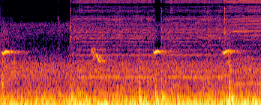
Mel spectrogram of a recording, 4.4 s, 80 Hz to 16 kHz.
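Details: 1998 Ford Ranger wipers on high after a new motor install; the real fault was a bad relay, swapped for the horn relay: low motor drone under quick squeaky sweeps about every 1.25 s; wipers work normally.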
